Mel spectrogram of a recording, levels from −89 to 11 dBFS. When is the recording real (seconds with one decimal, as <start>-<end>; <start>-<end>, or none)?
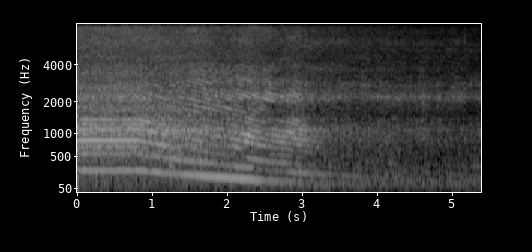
0.0-3.3; 4.9-5.4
